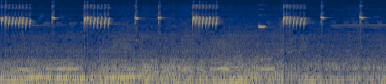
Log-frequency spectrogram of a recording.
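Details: Olive-backed sunbird (konin) alternating short shrill pulsed trills with crisp high single chips and thin whistled notes, lively and irregular, over a low background hum.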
